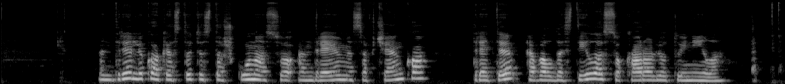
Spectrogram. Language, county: Lithuanian, Vilnius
